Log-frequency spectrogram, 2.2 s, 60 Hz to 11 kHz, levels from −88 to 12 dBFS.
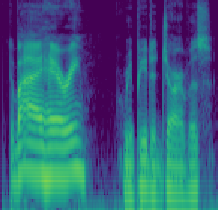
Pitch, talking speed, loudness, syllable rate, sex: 120 Hz, 135 wpm, -18 LUFS, 5.5 syllables/s, male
